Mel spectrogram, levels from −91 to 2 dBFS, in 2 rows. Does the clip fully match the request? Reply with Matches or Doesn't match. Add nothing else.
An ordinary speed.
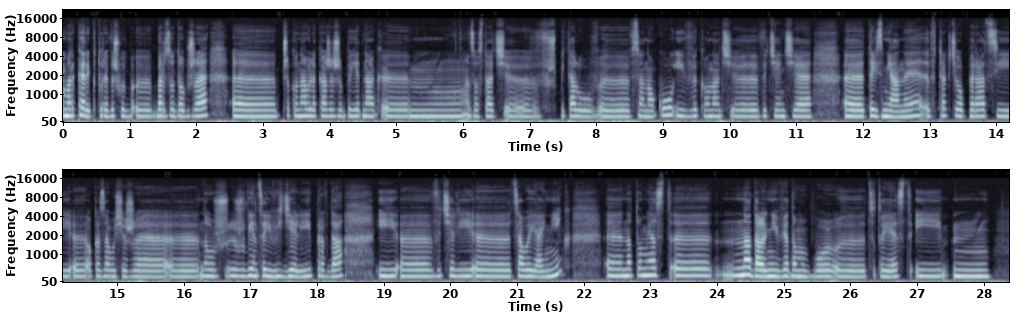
Doesn't match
